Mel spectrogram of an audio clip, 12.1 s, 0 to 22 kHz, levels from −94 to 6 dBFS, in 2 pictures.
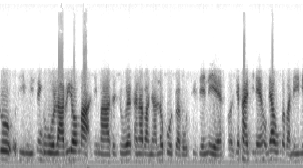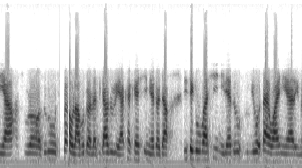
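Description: No technical faults can be heard anywhere in this audio.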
